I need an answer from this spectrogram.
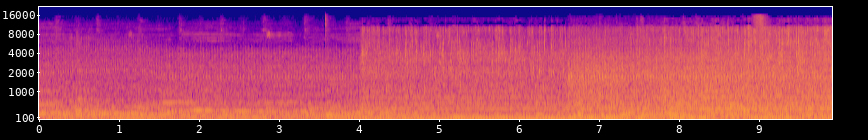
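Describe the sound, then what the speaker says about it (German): Water pours in a steady, continuous rushing stream in the video game Farming Simulator 19, with a low droning engine-like rumble underneath and no talking. "Wasser kommt hier rein."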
